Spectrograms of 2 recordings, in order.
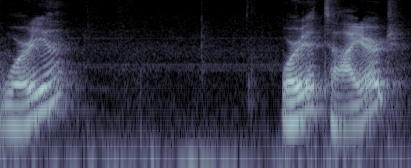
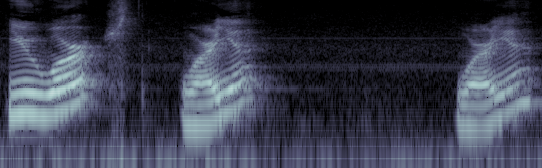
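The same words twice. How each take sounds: First: Were ya and were you tired rising at the end; teacher drills rising questions; question rise. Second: Were ya said with a rising question tune; teacher modeling a question rise. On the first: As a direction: ask it with a lift. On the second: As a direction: lift the end of were ya. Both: Shown as a demonstration. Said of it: "com essa entonação".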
